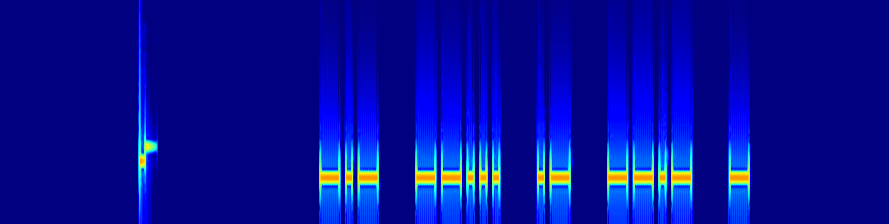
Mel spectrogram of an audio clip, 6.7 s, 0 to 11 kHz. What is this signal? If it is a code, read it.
Morse code, heard as a keyed tone, about 25 wpm, spaced as for 18 wpm, 700 Hz. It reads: K7AQT
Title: USA Call Signs - 5 Characters - 2x Character Spacing - 25wpm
